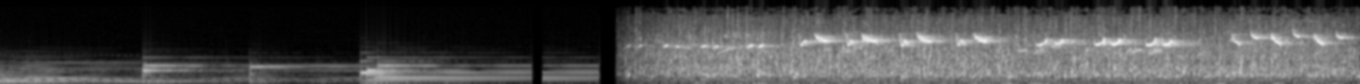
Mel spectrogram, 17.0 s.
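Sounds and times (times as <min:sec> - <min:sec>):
small birds singing: 0:08.3 - 0:17.0.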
